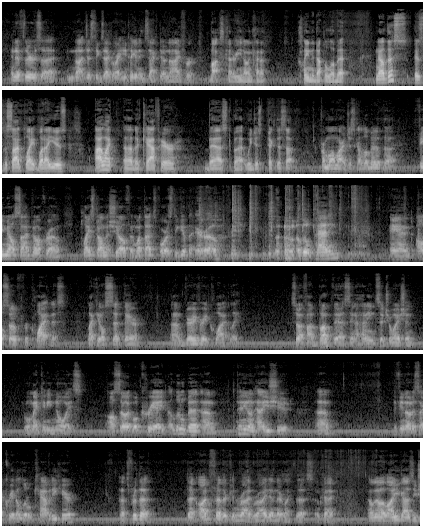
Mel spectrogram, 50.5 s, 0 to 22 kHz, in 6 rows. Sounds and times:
Speech: 0.2 - 6.9, 7.5 - 21.3, 22.3 - 23.7, 24.6 - 30.1, 31.0 - 40.4, 41.5 - 43.6, 44.4 - 45.2, 45.8 - 48.8, 49.4 - 50.4.

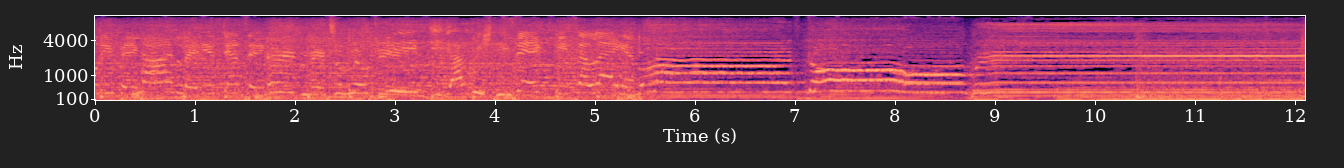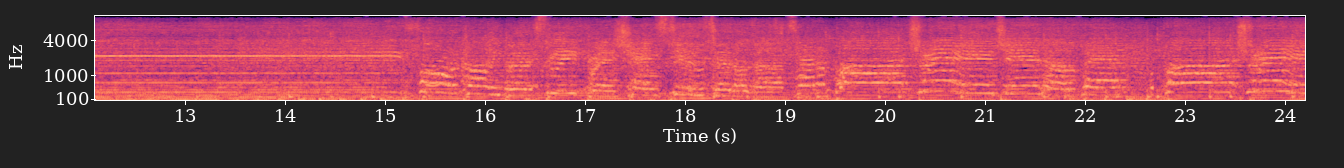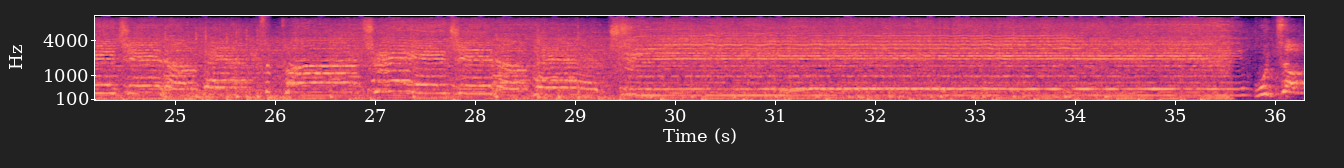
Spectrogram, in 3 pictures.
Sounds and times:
Music: 0.0 - 36.2.

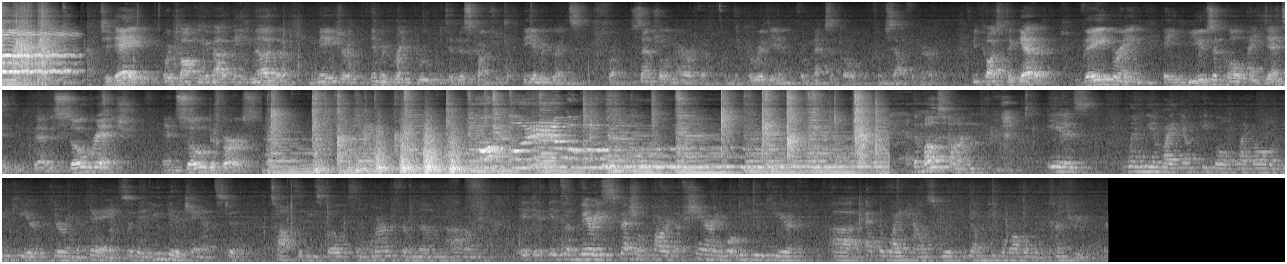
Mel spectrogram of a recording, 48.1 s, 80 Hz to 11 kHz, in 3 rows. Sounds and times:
Speech: 1.2 - 19.3, 27.4 - 45.9.

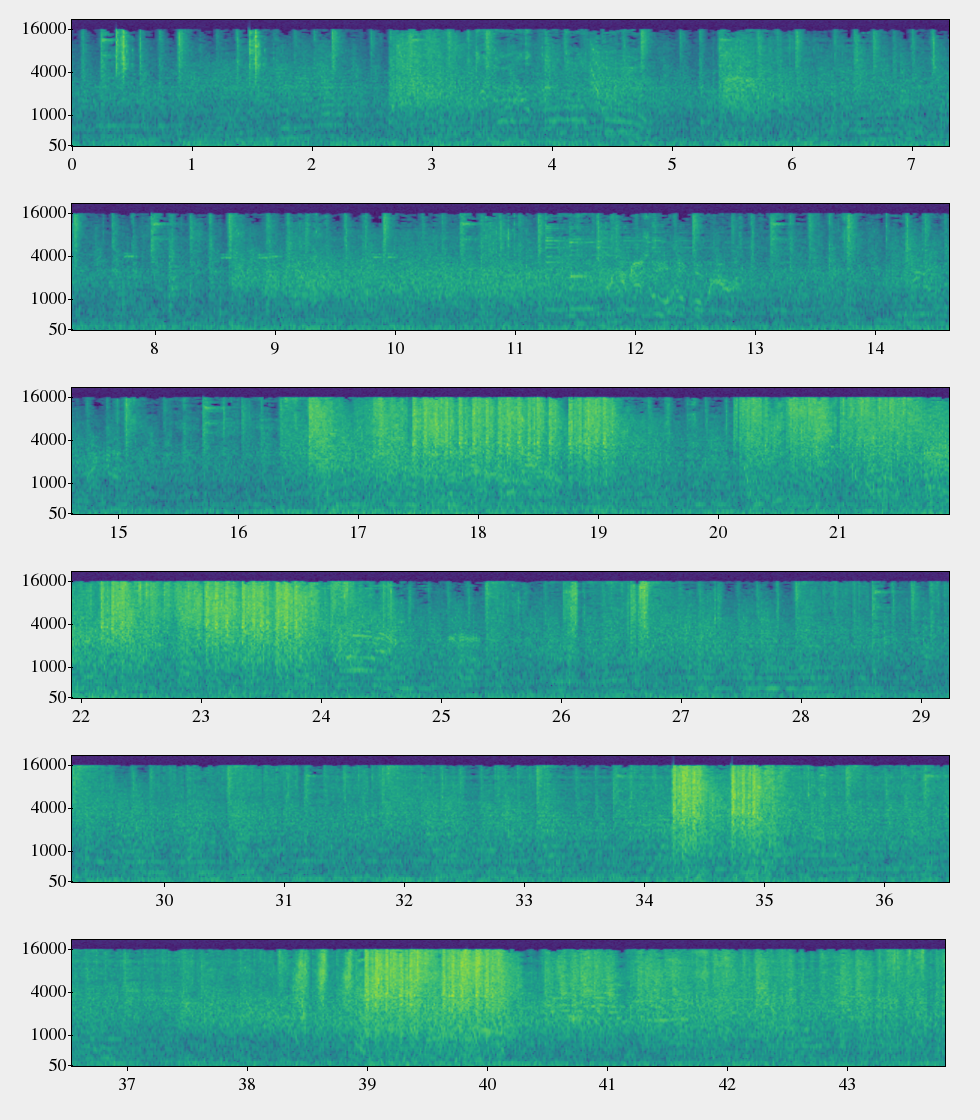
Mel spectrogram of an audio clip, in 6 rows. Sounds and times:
Music: 0.0 - 43.8.

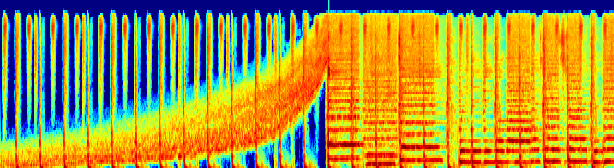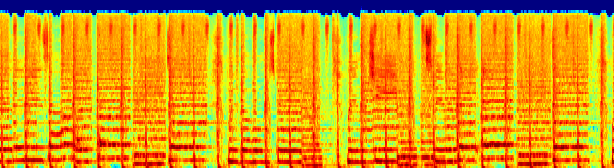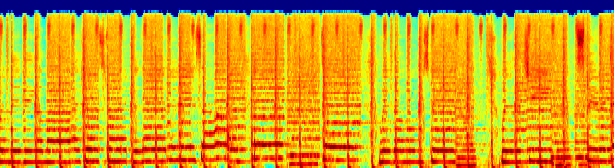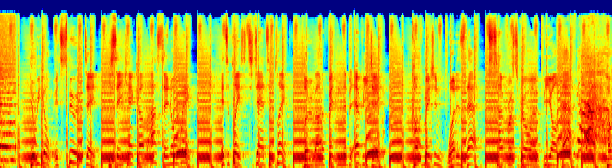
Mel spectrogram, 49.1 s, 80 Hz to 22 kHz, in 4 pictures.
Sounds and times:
Dance music: 0.0 - 49.0
Happy music: 0.0 - 49.0
Pop music: 0.0 - 49.0.

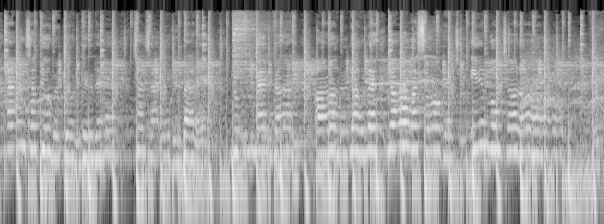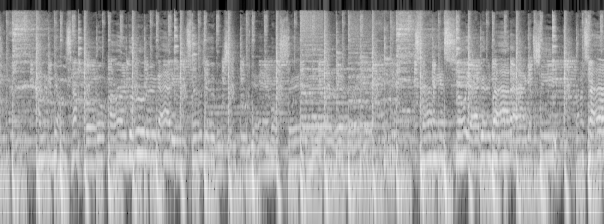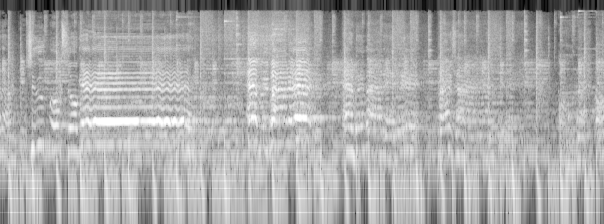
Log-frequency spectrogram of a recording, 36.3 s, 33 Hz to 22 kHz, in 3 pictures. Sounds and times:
Music: 0.0 - 36.2.

